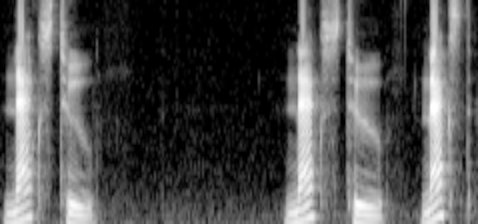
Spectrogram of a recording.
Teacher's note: Next，首先顶住，停一小会儿，再读 to · 那个 t 做动作，但是没有爆破出来，就属于失爆了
